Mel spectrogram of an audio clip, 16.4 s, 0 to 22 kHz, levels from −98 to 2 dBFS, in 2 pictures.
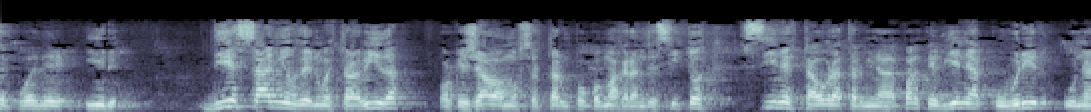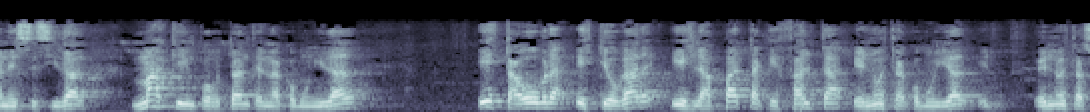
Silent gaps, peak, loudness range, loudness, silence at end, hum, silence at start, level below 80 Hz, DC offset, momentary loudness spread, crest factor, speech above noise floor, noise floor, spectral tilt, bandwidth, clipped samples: none; 0 dBFS; 3 LU; -16 LUFS; 0 s; none; 0 s; -60 dBFS; under 0.1%; 8 LU; 16 dB; 39 dB; -56 dBFS; -3 dB/octave; 10.5 kHz; under 0.1%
